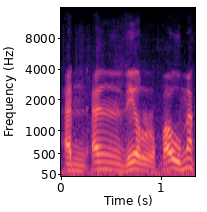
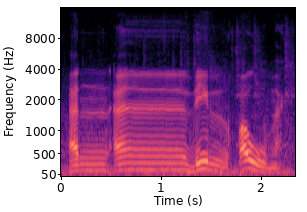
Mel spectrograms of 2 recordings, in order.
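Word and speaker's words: أنذر قومك: Maka saat kita membaca anzir qaumak, ra dibaca tarqiq, bukan anzir qaumak tafkhim. Yang tepat anzir qaumak.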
